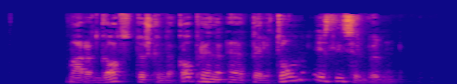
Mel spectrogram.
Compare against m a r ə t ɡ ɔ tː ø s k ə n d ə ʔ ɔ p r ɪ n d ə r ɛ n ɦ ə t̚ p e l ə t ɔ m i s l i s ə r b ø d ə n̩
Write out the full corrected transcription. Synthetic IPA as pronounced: m a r ə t ɡ ɔ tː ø s k ə n d ə k ɔ p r ɪ n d ə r ɛ n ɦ ə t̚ p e l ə t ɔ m ɪ s l i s ə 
